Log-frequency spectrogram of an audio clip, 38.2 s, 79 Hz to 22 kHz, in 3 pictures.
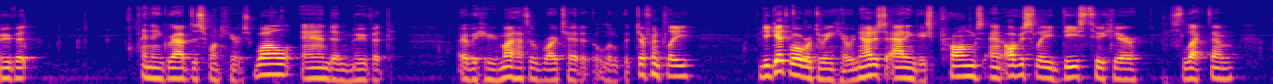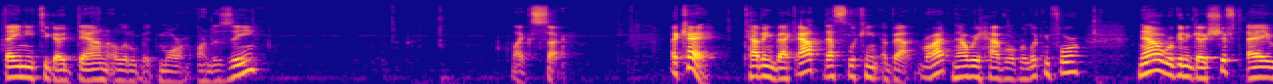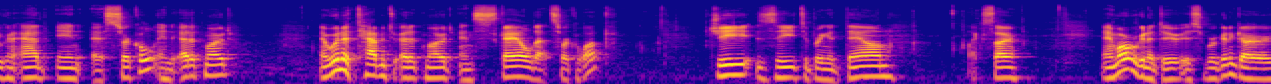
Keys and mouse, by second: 1.3 drag, 2.7 ctrl+l, 3.5 g, 4.7 r, 6.9 g, 7.5 z, 11.0 z, 11.6 ctrl+l, 12.0 z, 13.3 g, 13.7 middle click, 14.7-21.2 shift+middle drag, 16.9 g, 20.2 Tab, 23.6 KP_1, 24.3-24.6 shift+drag, 24.9 shift+click, 25.0 shift+a, 28.3 z, 28.9 Tab, 30.2 s, 32.4 g, 34.7 z.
